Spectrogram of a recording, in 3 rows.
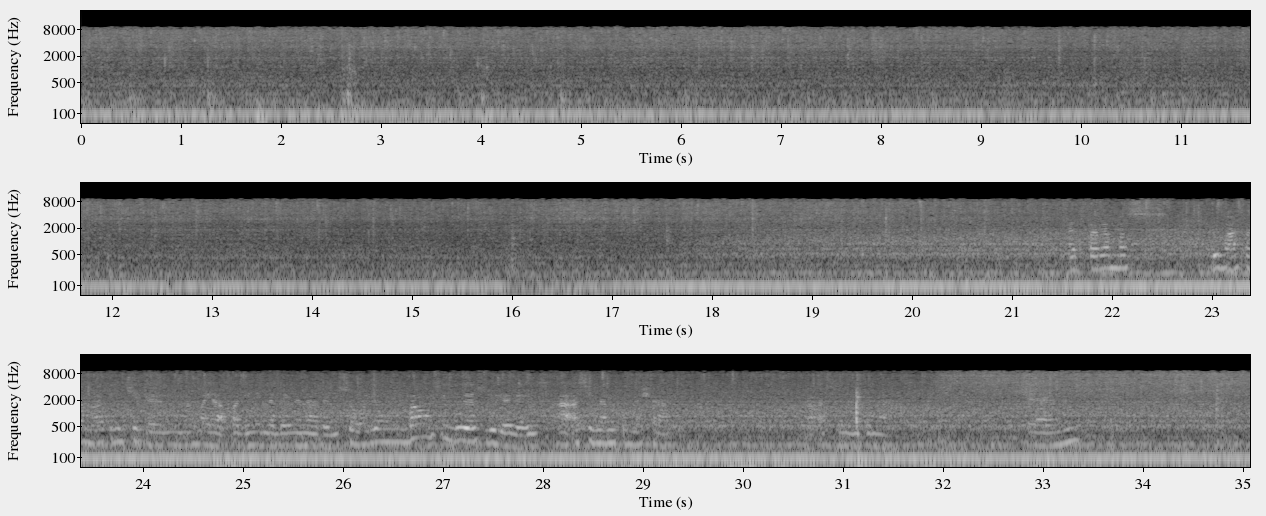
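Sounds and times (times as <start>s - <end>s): vegetables sizzling in a wok: 0.0s - 35.0s
steady low hum: 16.5s - 35.0s.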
